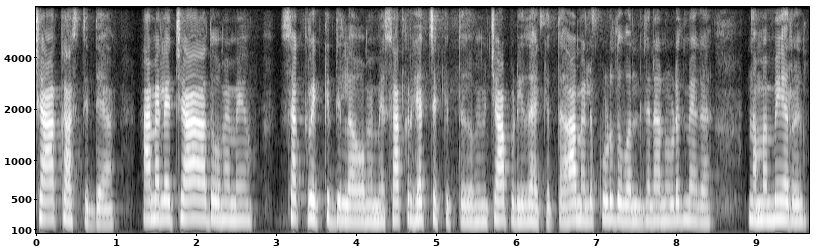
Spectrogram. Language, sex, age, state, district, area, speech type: Kannada, female, 30-45, Karnataka, Gadag, rural, spontaneous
